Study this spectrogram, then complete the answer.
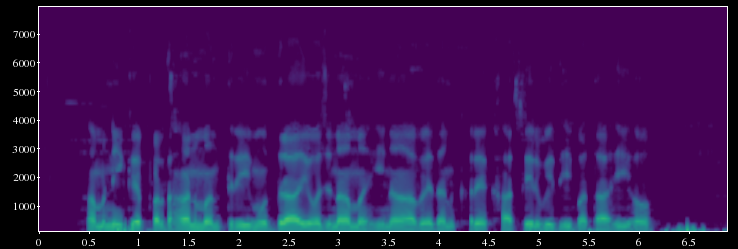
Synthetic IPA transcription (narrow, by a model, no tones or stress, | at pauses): həmnikepɾəd̪ʱaːnmə̃nt̪ɾimʊd̪ɾajoːd͡ʒnaməɦiːnaaːʋeːd̪ənkəɾekʰa̰ːt̪ɪɾʋɪd̪ʱibət̪aːɦiɦoː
